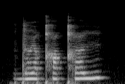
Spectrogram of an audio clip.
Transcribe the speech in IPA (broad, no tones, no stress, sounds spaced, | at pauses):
d œ j qʰ ə qʰ i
